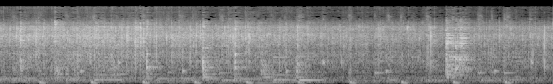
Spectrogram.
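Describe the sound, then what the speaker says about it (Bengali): Onions and green chillies frying in hot oil in a pan, a continuous loud sizzle close up, broken by regular clanks and scrapes of a spatula stirring. "এই তেলেতেই দেবো আমি কিছু পেঁয়াজ আর দিলাম কাঁচা লঙ্কা।"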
